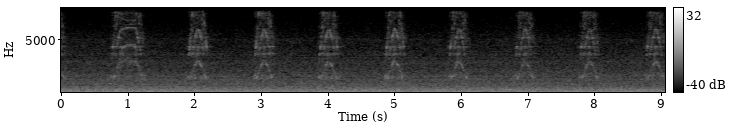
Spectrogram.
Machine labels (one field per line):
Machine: slide rail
